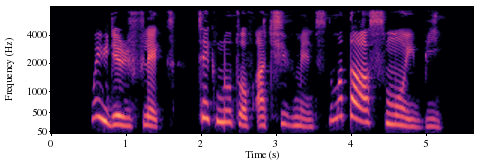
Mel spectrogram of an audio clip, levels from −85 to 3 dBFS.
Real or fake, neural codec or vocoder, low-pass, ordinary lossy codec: real; none; 7.2 kHz; none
